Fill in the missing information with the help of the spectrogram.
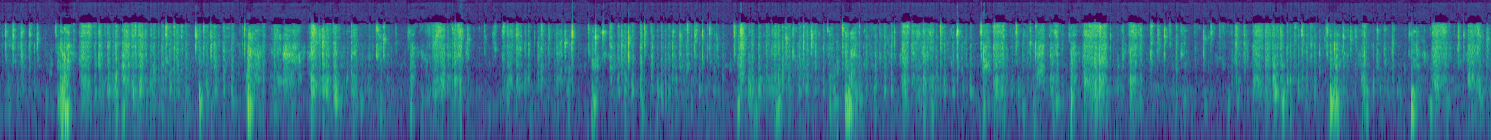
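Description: Close-miked eating sounds: wet chewing, lip-smacking and sucking as a man eats meat picked from a braised sheep's head, an irregular run of small clicks with a few louder thuds.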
